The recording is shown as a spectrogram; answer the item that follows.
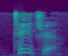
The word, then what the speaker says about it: teacher: second syllable gains stress teacher first syllable gains stress so in the word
